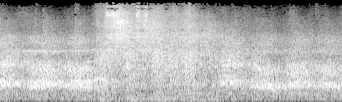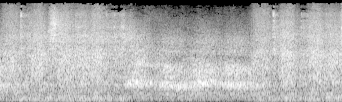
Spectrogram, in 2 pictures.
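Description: A huge stadium crowd at a Rush game chants the "Let's Go Broncos" chant in unison, a steady roar of many voices swelling into repeated rhythmic phrases every couple of seconds, loud and continuous throughout.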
